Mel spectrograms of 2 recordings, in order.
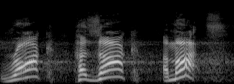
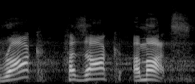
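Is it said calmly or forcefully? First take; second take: forcefully; calmly. First: It is said with strong, forceful energy. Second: It is said in a calm, ordinary voice. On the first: "Now say it like you mean it" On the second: "let's say it all together now"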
